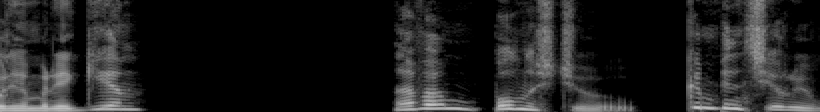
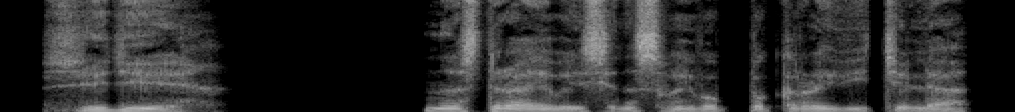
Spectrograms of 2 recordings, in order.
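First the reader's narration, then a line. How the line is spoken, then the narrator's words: Hiss. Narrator (Russian): прошипел он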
